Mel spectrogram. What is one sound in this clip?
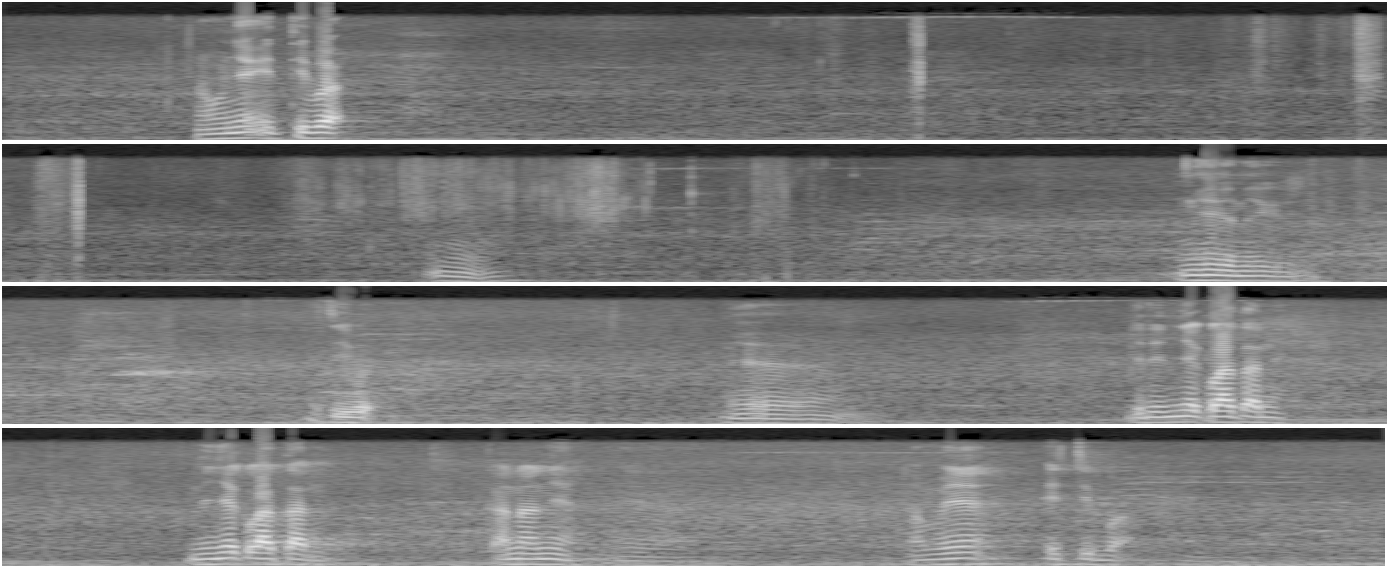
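A man speaks through a microphone in short, calm phrases with long pauses.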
